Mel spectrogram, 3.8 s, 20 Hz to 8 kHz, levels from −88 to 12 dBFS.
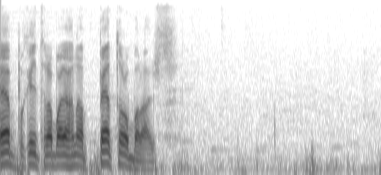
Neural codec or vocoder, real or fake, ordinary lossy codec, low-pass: none; real; none; 7.2 kHz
